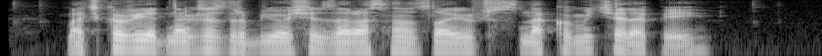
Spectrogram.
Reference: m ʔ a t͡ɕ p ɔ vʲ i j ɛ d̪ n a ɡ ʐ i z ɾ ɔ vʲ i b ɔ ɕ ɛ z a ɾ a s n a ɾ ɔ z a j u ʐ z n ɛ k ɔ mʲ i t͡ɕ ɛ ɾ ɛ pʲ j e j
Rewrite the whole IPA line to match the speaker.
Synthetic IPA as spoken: m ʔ a t͡ɕ k ɔ vʲ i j ɛ d̪ n a ɡ ʐ ɛ z ɾ ɔ bʲ i w ɔ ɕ ɛ z a ɾ a s n a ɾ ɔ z a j u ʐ z n a k ɔ mʲ i t͡ɕ ɛ l ɛ pʲ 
